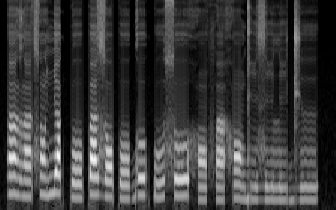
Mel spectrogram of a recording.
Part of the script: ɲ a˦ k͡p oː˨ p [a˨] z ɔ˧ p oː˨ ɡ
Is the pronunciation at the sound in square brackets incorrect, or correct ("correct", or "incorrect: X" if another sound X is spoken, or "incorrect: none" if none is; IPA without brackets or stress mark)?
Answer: incorrect: a˦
